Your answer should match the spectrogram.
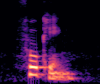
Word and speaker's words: Fucking: Indeed, the place is called Fucking. In case you were wondering, it is pronounced with a closed U, as in put.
